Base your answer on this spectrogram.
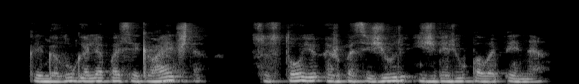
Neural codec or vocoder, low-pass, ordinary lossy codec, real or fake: none; 7.2 kHz; AAC, 32 kbps; real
